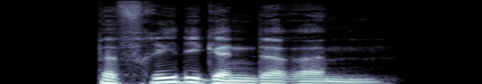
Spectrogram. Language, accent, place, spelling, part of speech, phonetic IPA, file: German, Germany, Berlin, befriedigenderem, adjective, [bəˈfʁiːdɪɡn̩dəʁəm], De-befriedigenderem.ogg
- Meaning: strong dative masculine/neuter singular comparative degree of befriedigend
